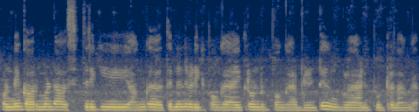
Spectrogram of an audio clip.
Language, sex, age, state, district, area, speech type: Tamil, female, 18-30, Tamil Nadu, Thoothukudi, urban, spontaneous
